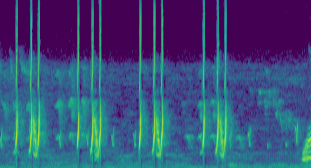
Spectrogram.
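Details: Quail in the morning giving quick, snappy triple notes, four clear groups in a few seconds, each a fast three-beat burst, followed by a softer trailing sound at the end over low hum.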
